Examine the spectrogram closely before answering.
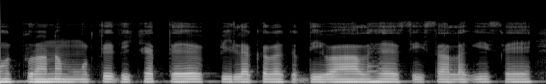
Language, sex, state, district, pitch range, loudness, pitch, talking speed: Chhattisgarhi, male, Chhattisgarh, Sarguja, 120-125 Hz, -19 LUFS, 120 Hz, 130 wpm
